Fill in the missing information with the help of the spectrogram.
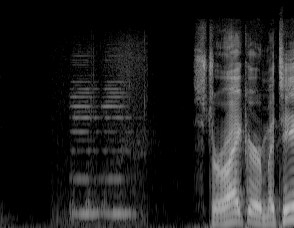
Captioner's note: buzzer sounds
